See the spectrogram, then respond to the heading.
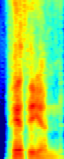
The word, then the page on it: Pythian: American English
